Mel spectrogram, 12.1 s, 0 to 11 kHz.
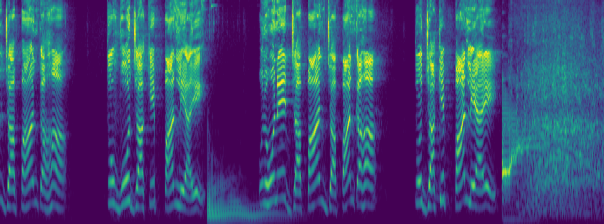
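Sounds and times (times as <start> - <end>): cartoon boing sound effect: 4.2 - 6.2, 10.1 - 10.8.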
